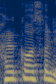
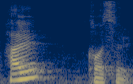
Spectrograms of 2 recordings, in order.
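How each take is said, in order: First: The words run together; the consonant is tensed. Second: A short pause separates the words; the consonant stays plain. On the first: "연속 발음을 해야지 그때 일어난다" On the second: "휴지를 두면, 잠깐 쉬는 틈을 주면은 일어나지 않습니다. 그러니까 할 것을 이렇게 읽으면 일어나지 않죠"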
